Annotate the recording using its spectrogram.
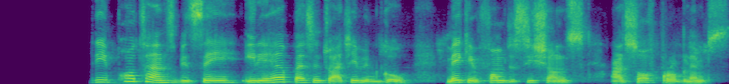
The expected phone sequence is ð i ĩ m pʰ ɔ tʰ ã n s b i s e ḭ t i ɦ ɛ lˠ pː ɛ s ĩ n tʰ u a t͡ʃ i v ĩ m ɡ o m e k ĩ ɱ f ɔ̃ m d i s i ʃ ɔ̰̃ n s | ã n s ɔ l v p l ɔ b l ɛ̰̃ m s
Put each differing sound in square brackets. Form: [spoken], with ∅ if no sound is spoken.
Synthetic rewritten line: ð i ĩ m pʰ ɔ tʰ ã n s b i s e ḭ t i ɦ ɛ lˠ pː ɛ s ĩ n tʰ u a t͡ʃ i v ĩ m ɡ o m e k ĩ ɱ f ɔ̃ m d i s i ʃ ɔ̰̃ n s | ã n s ɔ l v p [ɹ] ɔ b l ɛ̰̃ m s

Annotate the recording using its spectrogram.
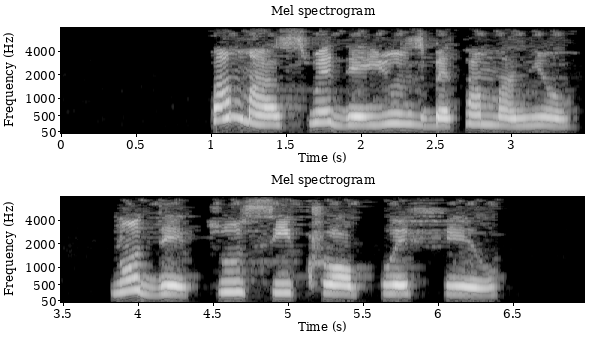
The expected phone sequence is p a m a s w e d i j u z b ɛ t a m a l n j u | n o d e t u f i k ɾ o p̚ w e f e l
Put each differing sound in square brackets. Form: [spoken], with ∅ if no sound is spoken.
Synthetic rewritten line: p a m a s w e d [e] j u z b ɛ t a m a [∅] n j [ɔ] | n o d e t u [s] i k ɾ [ɔ] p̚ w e f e l

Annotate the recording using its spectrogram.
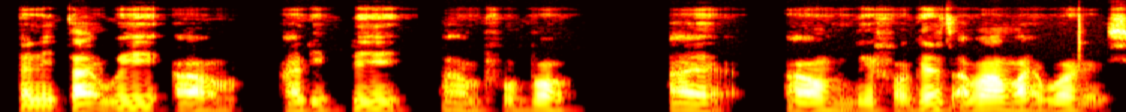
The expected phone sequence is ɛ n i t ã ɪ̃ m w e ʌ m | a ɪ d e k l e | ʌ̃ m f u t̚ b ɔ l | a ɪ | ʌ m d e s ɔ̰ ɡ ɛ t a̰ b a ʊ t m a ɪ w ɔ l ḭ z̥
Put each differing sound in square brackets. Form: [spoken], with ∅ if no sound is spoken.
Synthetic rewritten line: ɛ n i t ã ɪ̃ m w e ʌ m | a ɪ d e [p] l e | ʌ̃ m f u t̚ b ɔ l | a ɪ | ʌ m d e [f] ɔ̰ ɡ ɛ t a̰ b a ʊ t m a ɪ w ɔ [ɹ] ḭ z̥

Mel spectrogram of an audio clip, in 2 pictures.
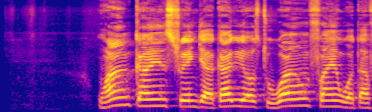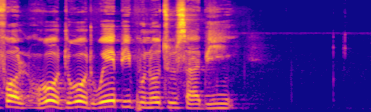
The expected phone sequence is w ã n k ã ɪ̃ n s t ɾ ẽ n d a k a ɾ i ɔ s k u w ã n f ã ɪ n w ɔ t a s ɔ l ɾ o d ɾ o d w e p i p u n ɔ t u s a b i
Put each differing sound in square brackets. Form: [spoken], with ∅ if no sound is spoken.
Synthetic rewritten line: w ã n k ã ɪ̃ n s t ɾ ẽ n [d͡ʒ] a k a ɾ i ɔ s [t] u w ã n f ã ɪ n w ɔ t a [f] ɔ l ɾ o d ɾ o d w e p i p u n [o] t u s a b i

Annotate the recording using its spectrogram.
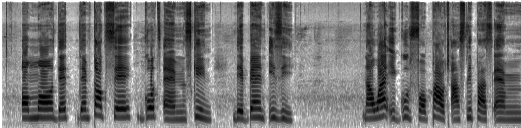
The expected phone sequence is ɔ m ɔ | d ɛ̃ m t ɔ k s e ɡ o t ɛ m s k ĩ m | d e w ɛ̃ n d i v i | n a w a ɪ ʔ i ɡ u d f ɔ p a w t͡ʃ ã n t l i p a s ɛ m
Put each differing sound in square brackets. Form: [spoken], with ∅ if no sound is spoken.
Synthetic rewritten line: ɔ m ɔ | d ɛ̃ m t ɔ k s e ɡ o t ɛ m s k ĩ [n] | d e [b] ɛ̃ n d i [z] i | n a w a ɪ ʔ i ɡ u d f ɔ p a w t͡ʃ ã n [s] l i p a s ɛ m

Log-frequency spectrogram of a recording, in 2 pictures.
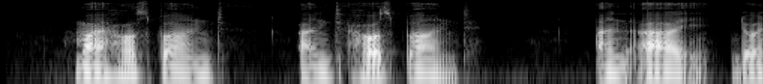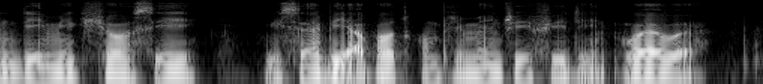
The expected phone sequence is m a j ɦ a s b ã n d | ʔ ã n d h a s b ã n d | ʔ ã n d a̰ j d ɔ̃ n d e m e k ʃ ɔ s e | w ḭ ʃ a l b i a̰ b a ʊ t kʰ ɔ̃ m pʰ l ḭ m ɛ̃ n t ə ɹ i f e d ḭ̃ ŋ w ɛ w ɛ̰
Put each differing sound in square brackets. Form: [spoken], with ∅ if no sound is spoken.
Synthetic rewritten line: m a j ɦ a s b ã n d | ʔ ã n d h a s b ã n d | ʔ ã n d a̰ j d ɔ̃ n d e m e k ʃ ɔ s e | w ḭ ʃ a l b i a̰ b a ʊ t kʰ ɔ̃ m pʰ l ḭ m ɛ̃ n t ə ɹ i f [i] d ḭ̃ ŋ w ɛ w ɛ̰

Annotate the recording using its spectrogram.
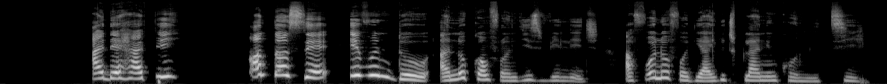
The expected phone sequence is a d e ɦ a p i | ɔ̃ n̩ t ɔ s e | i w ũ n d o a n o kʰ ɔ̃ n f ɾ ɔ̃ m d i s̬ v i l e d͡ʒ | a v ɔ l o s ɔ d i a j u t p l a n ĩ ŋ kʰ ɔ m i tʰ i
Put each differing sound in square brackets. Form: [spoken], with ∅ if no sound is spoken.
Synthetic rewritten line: a d e ɦ a p i | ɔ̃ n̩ t ɔ s e | i [v] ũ n d o a n o [k] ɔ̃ [m] f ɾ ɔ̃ m d i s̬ v i l e d͡ʒ | a [f] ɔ l o [f] ɔ d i a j u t p l a n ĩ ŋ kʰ ɔ m i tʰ i

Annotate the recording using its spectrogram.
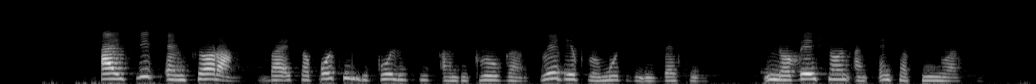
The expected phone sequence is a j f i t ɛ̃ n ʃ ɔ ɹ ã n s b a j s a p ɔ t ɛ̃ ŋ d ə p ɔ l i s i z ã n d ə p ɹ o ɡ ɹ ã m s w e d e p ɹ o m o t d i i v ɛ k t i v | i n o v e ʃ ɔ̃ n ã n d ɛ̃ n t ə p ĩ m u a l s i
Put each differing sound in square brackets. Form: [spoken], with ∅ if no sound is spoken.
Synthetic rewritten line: a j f i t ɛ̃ n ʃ ɔ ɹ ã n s b a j s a p ɔ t [ĩ] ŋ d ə p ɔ l i s i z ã n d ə p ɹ o ɡ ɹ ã m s w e d e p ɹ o m o t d i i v ɛ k t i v | i n o v e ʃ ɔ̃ n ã n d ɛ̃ n t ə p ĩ [n] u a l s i

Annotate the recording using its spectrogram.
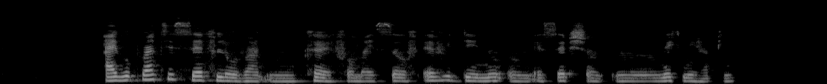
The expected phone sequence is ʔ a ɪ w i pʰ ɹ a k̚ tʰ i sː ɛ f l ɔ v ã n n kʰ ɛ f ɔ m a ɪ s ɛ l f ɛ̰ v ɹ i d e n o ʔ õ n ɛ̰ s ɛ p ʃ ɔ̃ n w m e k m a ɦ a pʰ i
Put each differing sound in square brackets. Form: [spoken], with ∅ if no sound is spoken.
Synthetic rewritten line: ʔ a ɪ w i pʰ ɹ a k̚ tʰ i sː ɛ f l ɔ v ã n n kʰ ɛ f ɔ m a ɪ s ɛ l f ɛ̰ v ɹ i d e n o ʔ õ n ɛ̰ s ɛ p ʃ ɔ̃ n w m e k m [i] ɦ a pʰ i

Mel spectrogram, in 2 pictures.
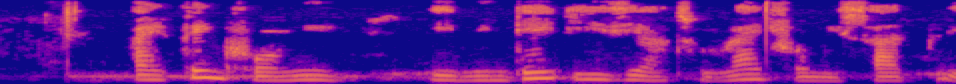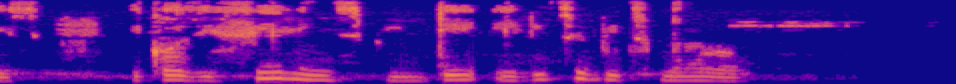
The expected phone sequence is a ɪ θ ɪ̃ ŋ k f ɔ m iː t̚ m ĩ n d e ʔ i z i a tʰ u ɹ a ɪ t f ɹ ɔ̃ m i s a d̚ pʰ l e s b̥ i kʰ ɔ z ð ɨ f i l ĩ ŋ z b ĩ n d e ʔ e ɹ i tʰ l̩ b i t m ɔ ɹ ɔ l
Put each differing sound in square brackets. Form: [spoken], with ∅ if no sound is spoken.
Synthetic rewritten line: a ɪ θ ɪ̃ ŋ k f ɔ m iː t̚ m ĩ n d e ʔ i z i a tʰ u ɹ a ɪ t f ɹ ɔ̃ m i s a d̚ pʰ l e s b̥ i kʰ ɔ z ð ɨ f i l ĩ ŋ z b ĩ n d e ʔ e [l] i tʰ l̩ b i t m ɔ ɹ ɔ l

